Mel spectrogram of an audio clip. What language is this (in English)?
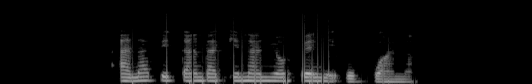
Tunen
